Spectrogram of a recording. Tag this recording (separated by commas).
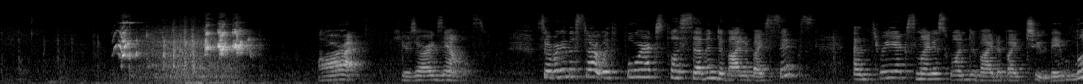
Speech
